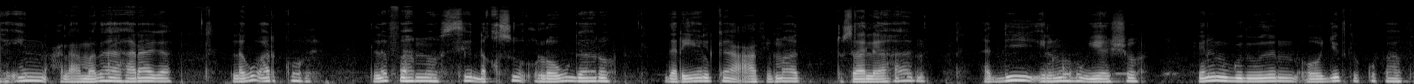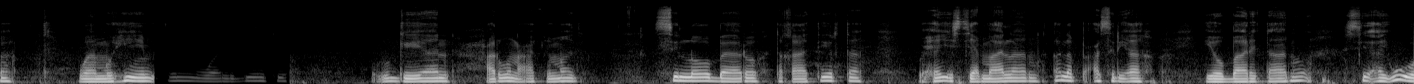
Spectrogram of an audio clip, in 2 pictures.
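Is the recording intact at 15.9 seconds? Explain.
No. At 15.9 seconds the clip sits inside a span from 15.68 to 17.04 s where the speech collapses by about 32 dB, leaving only a faint residue. The likely cause is one channel inverted: with one stereo side in reversed polarity, summing to mono cancels everything common to both channels, so the centred speech and its low end nearly disappear and only the small left-right difference remains audible.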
